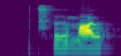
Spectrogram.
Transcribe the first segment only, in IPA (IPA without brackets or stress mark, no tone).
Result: t͡sʰ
